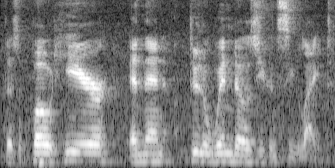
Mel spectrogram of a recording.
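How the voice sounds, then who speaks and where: A man's voice: medium pitch, normal speed. A man narrating as game master, describing scenes casually with fillers. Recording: echoey room with background noise.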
